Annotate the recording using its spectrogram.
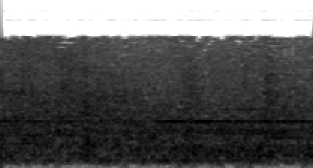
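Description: Offset printing press running: a steady, dense mechanical clatter with a faint high whine over it.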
